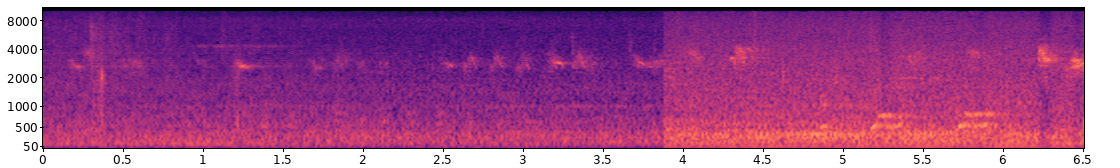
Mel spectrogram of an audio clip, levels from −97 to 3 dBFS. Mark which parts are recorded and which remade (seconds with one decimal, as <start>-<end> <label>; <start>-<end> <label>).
0.0-2.1 remade; 2.1-6.5 recorded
